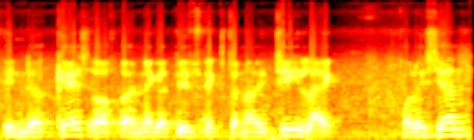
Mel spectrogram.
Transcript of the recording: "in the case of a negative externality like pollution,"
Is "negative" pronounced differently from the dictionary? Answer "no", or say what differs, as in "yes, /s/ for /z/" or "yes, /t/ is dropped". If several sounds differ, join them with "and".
yes, /f/ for /v/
